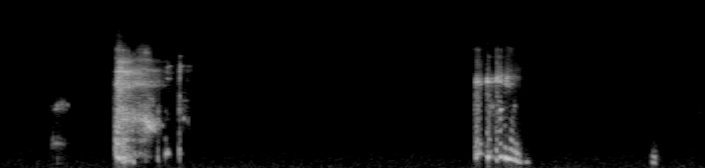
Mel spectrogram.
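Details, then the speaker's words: Single dry, hoarse cough with heavy throat clearing, one paroxysm, then a brief second rough burst; a recorded cough played for comparison: dry cough with throat clearing. "So definitely quite a big throat clearing in that one, isn't there? And quite dry."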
